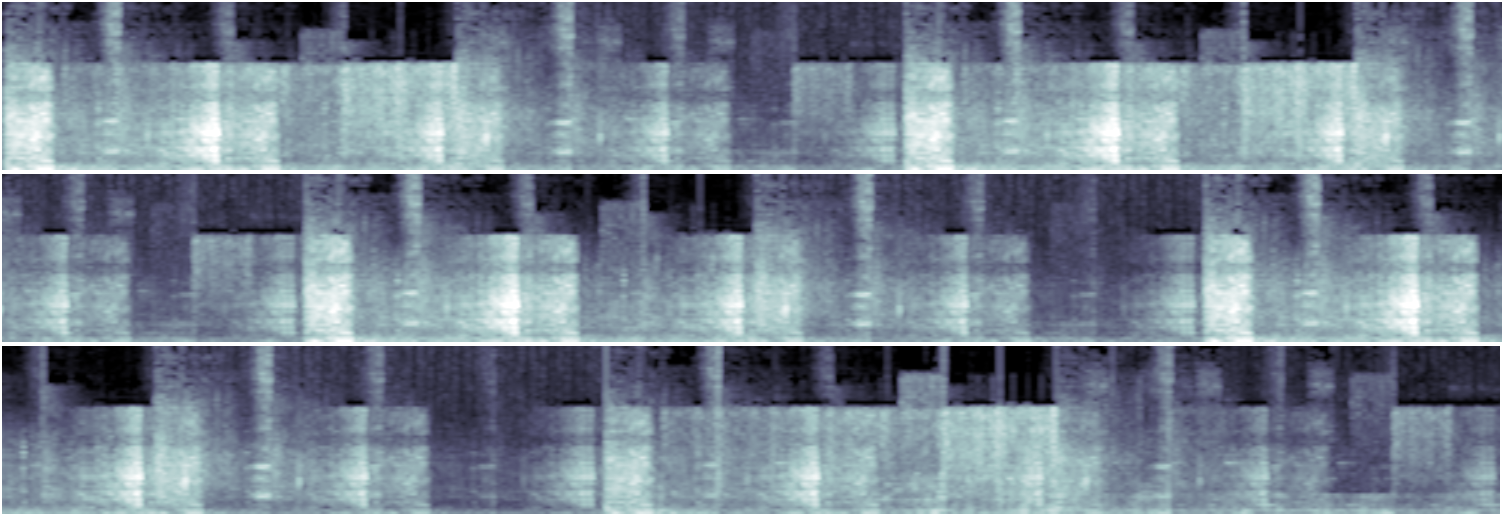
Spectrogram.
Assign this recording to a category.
Music > Multiple instruments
